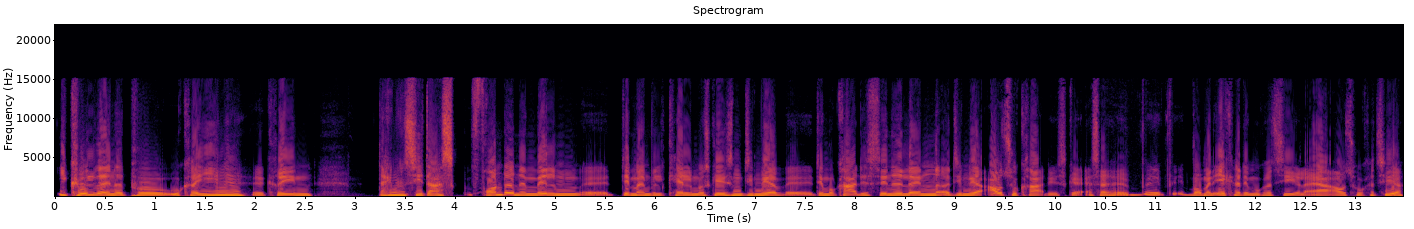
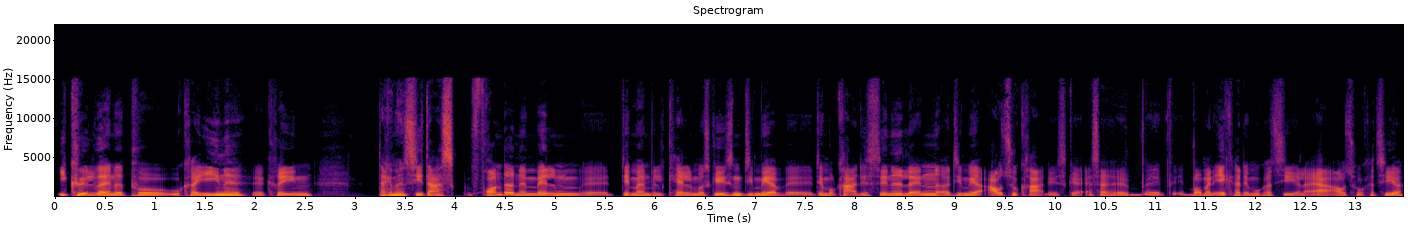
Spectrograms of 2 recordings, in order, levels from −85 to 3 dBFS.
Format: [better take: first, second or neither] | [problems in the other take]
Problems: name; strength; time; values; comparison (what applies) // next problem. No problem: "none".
second | distortion; heavy; 14% of the sound clipped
